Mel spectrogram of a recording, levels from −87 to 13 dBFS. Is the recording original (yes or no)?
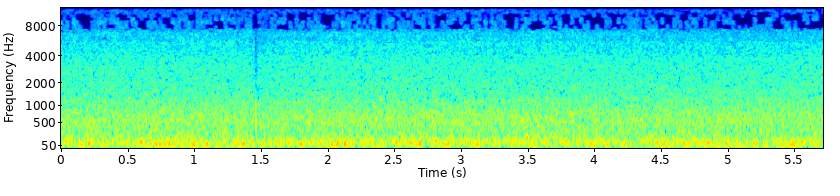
yes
